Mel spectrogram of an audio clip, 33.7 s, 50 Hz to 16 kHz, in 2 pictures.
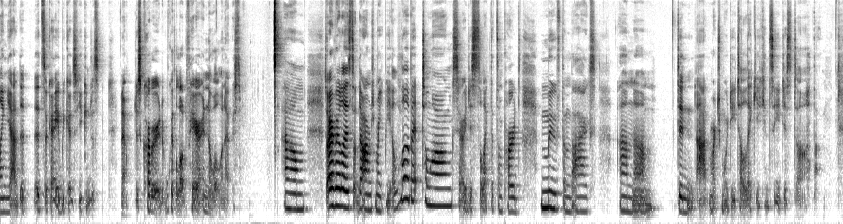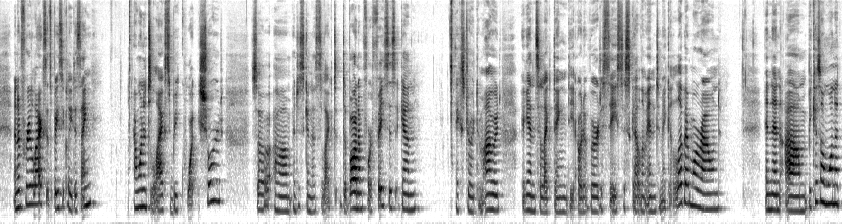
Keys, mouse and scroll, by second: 0.7 g, 2.3 click, 3.1 g, 6.3 click, 7.6 middle click, 10.0 z, 10.8 middle click, 12.7 3, 13.1 click, 13.5 shift+click, 13.8 shift+click, 14.1 click, 14.4 e, 16.5 s, 18.5 1, 18.8 click, 19.5 shift+click, 20.0 middle click, 20.9 shift+click, 21.8 shift+click, 22.6 s, 26.5 middle click, 28.8 3, 29.3 click, 29.8 shift+click, 30.3 shift+click, 30.6 shift+click, 31.0 middle click, 32.1 s.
